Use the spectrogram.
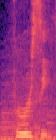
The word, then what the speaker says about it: Ferrucci: Mickey Schumacher is officially coming second behind Button and the American Santino Ferrucci. I hope that's how you pronounce his name. How would you pronounce it? Ferrucci? Ferrucci. Okay, Ferrucci.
